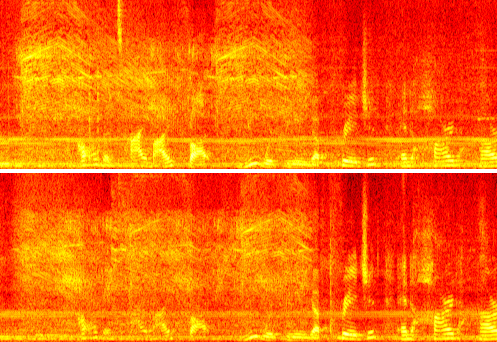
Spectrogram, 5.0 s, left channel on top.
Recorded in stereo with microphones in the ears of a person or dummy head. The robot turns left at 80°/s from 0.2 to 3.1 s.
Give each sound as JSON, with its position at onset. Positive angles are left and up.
{"t": 0.8, "sound": "a man speaking", "azimuth_deg": 170, "distance_m": 0.8}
